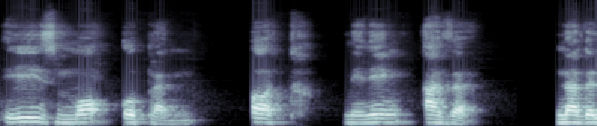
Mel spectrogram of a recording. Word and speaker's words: autre: However, there is one word which is autre. As you can hear, I'm not saying autre, I'm saying autre. So the O is more open. Autre, meaning other.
